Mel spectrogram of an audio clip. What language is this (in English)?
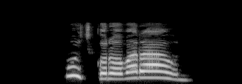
Kalenjin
